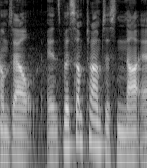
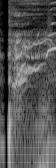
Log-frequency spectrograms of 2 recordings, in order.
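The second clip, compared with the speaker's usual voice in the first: squealing burst of laughter; high laugh; 5 dB quieter than usual. Real, not acted. Laughs at story.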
